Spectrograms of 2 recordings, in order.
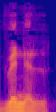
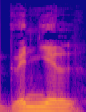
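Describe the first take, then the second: First: The middle vowel is a plain e sound. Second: The middle vowel is said like 'yé'.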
